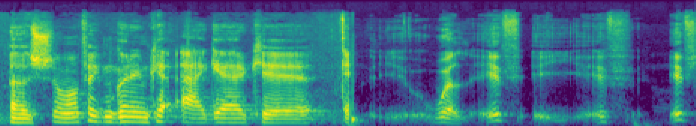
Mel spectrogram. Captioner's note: continues through interpreter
